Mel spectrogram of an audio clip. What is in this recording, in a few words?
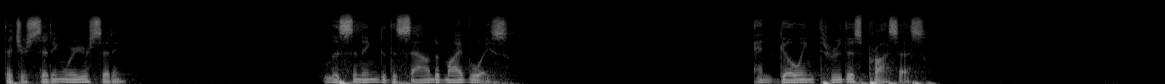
Rapid Induction, Inducing Trance; NLP & Leadership Master Practitioner Training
